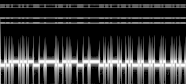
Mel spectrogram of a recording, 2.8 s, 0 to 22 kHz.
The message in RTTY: K9ZXO KN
